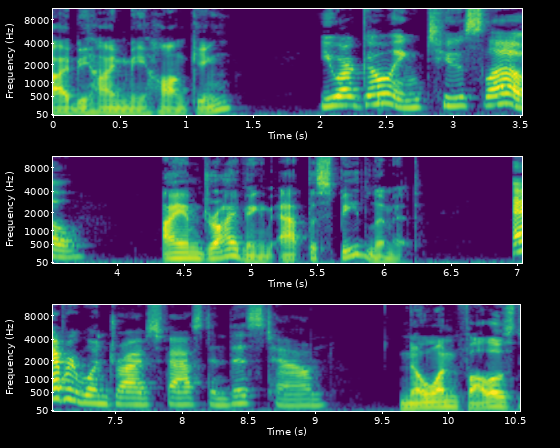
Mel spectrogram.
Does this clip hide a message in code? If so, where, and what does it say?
No.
